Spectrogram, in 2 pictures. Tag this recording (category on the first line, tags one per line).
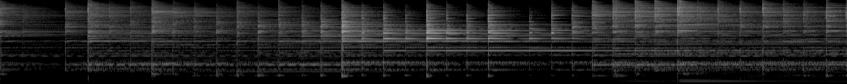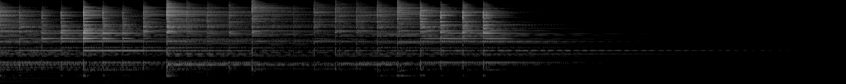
Music > Solo instrument
Oneshot
Percussion
Hat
